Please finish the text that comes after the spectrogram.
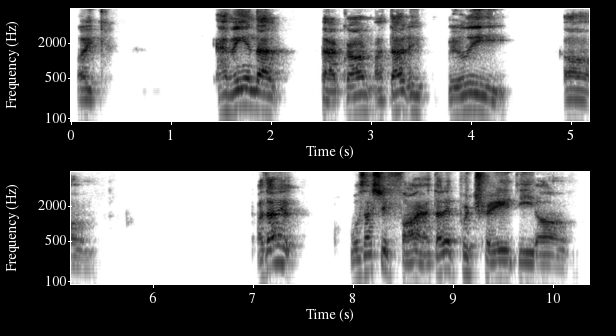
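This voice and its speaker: A man's voice: mid-range voice, lively intonation, measured pace, long pauses, fairly bright tone. A man casually discussing a film with a friend, agreeable and tentative. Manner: agreeable, short backchannels. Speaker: co-host reviewing a film. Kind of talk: casual movie review chat. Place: car.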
